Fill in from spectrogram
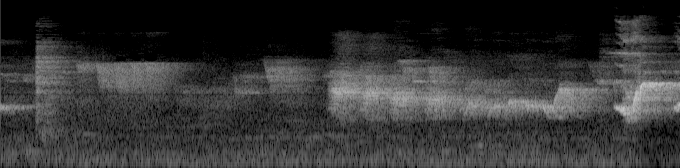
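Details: Greater green leafbird in continuous 'ngoceh' chattering: soft scratchy notes at first, then a louder burst of tumbling whistled phrases halfway through, ending in a sharp bright upward flourish.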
